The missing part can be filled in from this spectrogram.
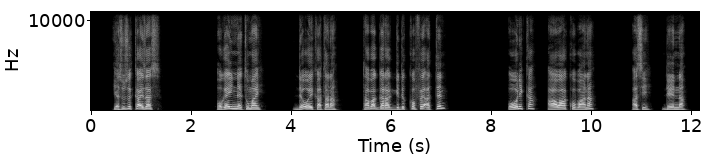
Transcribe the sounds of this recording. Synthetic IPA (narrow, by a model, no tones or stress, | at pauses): jɛs̬ʊs̬ɪkːɐɪzɐs | ʔɔɡɛjnːɛt̪ʊmɐj | d̪ɛɔjkːɐt̪ɐnɐ | t̪ɐbɐɡːɐɾɐɡɪd̪ɪkːɔfːɛɐt̪ːiːn | o̞ːnɪkːɐ | aːwaːkːɔbaːnɐ | ʔɐsɪ | d̪e̞ːnːɐ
